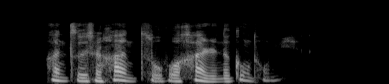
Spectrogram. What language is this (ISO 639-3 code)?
zho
